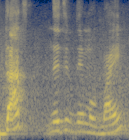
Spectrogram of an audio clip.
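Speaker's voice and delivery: normal talking voice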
